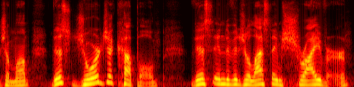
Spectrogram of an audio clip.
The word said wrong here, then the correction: Shiver: and am I saying it right? Shriver, S-C, yeah, Shiver, S-H-I-V-E-R.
